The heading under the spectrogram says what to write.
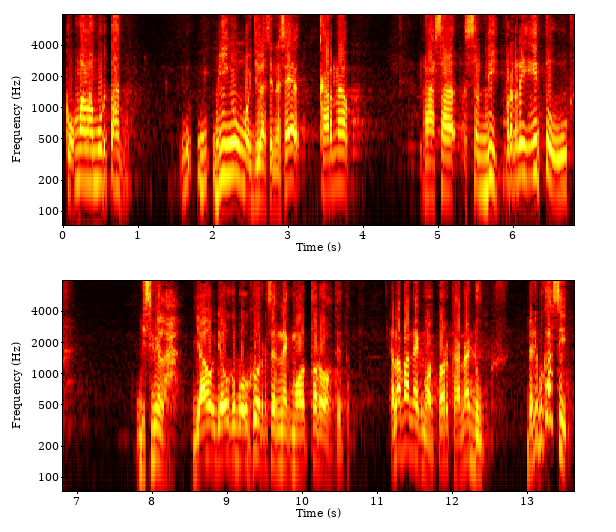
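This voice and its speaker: A man recounting his life story in casual talk, animated and rising high when tense. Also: normal speed, big-room sound. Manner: animated storytelling, pitch jumps high in tense moments, laughs between lines. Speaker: guest telling his story. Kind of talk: personal testimony in casual talk.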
